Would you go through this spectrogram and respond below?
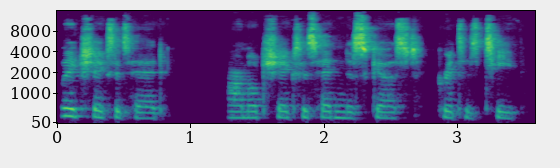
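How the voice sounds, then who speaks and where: A woman's voice: mid-range voice, flat delivery, moderate pace, a bit bright. Female narrator, middle register, scripted screenplay narration for a table read. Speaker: narrator reading stage directions.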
